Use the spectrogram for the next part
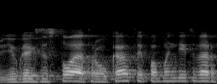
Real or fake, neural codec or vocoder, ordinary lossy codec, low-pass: real; none; MP3, 48 kbps; 5.4 kHz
